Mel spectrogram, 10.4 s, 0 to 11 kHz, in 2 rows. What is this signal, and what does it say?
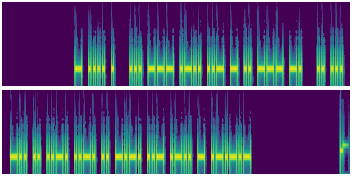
Morse code, heard as a keyed tone, about 34 wpm, 700 Hz. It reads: THE SOLUTION IS DIFFICULT.
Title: Sentences from Top 1300 Words 35wpm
